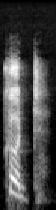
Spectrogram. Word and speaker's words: could: Allora, annota un po' meglio questa pronuncia. Could.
